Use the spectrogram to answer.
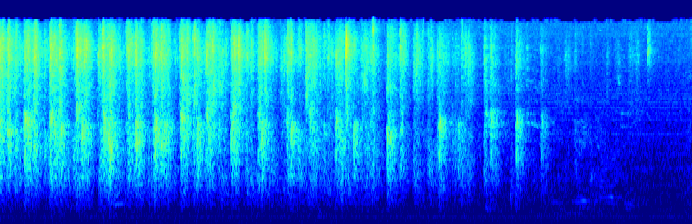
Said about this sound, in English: let's have a huge round of applause, everyone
